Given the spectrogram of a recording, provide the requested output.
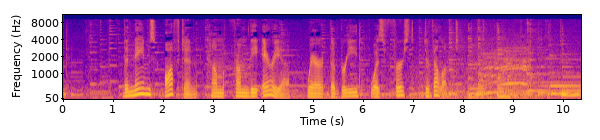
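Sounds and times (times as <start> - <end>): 
speech: 1.2 - 8.0
cow mooing: 3.0 - 4.0, 8.2 - 9.5.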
